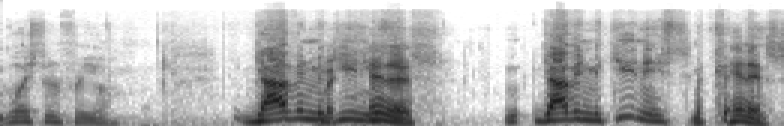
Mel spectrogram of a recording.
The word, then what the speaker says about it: McInnes: McInnes. It's a hard C. McInnes? Yeah, there's no G's.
